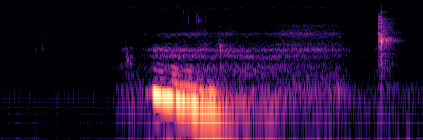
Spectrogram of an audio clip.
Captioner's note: happy sigh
